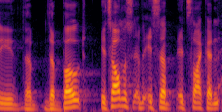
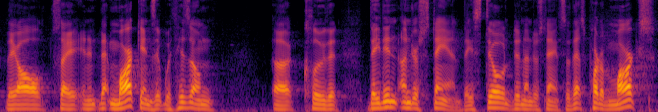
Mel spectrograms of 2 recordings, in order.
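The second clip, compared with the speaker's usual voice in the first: ordinary delivery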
